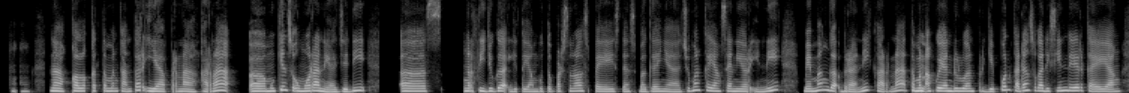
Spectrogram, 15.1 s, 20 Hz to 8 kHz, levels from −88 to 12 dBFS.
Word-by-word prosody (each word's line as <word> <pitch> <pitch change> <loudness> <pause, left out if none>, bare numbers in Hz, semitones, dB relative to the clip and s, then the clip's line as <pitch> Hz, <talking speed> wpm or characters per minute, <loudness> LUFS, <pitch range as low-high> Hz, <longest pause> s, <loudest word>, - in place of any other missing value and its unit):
Mmm. 195 -1 -11 0.3
Nah 230 -1 +5
kalau 230 -1 +3
ke 235 - -3
teman 225 -1 -2
kantor 210 +7 -1
iya 205 -6 +2
pernah. 190 -1 -2
Karena, 240 +8 +2 0.3
eee, 215 0 +4
mungkin 230 +8 +2
seumuran 235 -2 +4
ya 170 -3 -1
jadi, 190 +10 0 0.5
eee, 215 -1 +2
s 215 0 -9 0.3
ngerti 225 0 +1
juga 225 +3 +3
gitu 190 +1 -6
yang 185 0 -4
butuh 195 +1 -4
personal 220 +3 -3
space 195 -4 -4
dan 190 0 -5
sebagainya. 190 -1 -3
Cuman 285 +9 -1
ke 280 - -4
yang 225 - 0
senior 205 -3 -1
ini 215 - -2 0.3
memang 240 +9 +1
gak 230 -7 +3
berani 190 - -1
karena 240 0 -1
temen 240 -2 +5
aku 225 +3 +3
yang 225 -1 +3
duluan 220 -1 +1
pergi 195 -4 -3
pun 305 +10 0
kadang 275 +2 +1
suka 245 -3 +2
disindir 255 +3 +1
kayak 195 -4 -1
yang 190 0 0
215 Hz, 180 wpm, -20 LUFS, 195-240 Hz, 0.5 s, Nah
